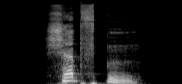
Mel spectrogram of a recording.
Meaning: inflection of schöpfen: 1. first/third-person plural preterite 2. first/third-person plural subjunctive II
- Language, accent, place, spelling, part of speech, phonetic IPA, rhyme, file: German, Germany, Berlin, schöpften, verb, [ˈʃœp͡ftn̩], -œp͡ftn̩, De-schöpften.ogg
